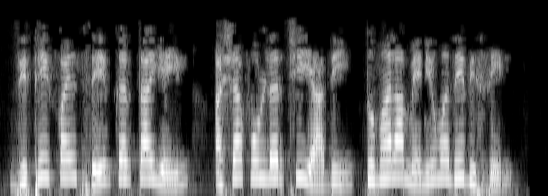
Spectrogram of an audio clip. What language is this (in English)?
Marathi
